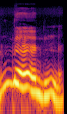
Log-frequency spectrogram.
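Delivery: high, drawn-out mock cry; imitated high-pitched holler; Ichiya crying out. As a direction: wail it out as a long catchphrase. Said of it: "And he cries out".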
